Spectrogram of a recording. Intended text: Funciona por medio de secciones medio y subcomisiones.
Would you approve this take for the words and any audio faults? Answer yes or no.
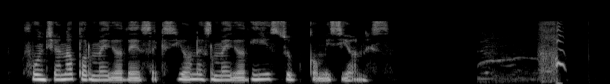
no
